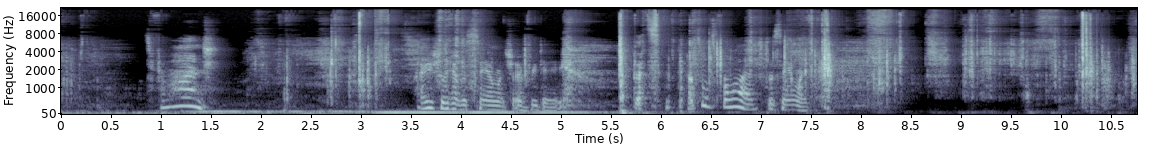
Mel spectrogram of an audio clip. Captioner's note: laughs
